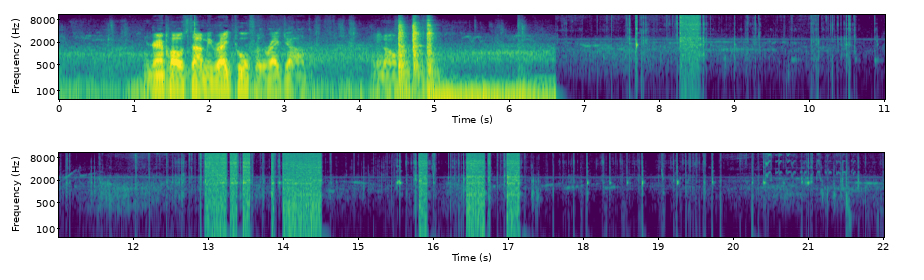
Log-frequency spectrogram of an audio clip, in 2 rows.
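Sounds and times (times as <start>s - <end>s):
hand tools clicking on metal: 15.3s - 21.7s.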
